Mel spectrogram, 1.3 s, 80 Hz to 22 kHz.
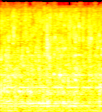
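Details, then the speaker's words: Electric BMW 320i conversion on jack stands: two Lang electric coolant pumps running after being remounted in the correct orientation. Steady water rushing with no whine or air gurgle shows good coolant flow, verified before the motor goes back in. "And you can hear both pumps are pumping water, good flow. So that was the last thing to verify."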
